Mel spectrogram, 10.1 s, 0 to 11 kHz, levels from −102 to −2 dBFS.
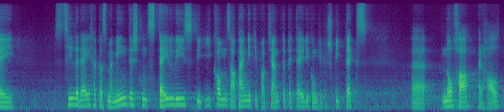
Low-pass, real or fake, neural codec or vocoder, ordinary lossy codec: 9.9 kHz; fake; codec, 24 kHz, 0.5 kbps, DualCodec; none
